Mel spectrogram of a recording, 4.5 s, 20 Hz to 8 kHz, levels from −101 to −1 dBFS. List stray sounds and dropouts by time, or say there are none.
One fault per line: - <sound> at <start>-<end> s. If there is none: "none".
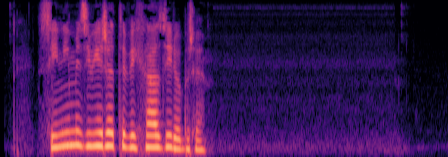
none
